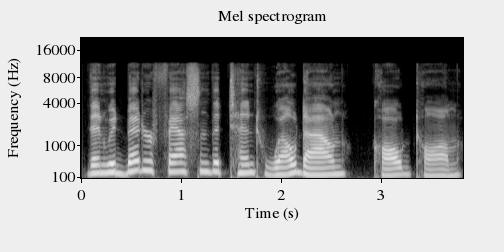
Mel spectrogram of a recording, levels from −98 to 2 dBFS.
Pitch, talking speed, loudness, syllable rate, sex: 180 Hz, 155 wpm, -16 LUFS, 3.7 syllables/s, male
